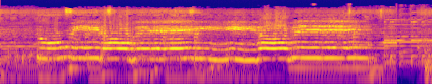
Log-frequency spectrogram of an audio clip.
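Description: A young woman singing into a microphone, holding long wavering notes over steady instrumental accompaniment; the song breaks off abruptly near the end.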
